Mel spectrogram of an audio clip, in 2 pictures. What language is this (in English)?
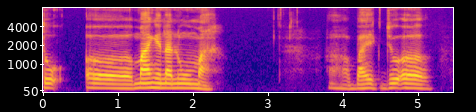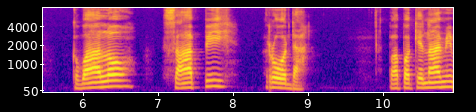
Tonsea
